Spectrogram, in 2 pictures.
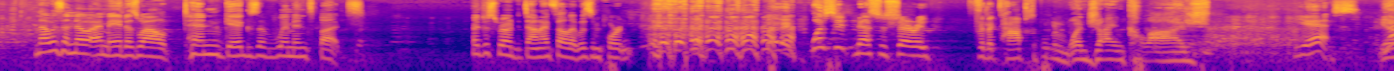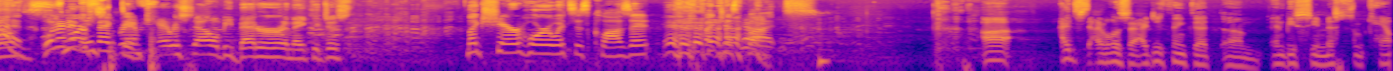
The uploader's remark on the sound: This podcast was recorded in front of a live audience in Dallas, TX.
